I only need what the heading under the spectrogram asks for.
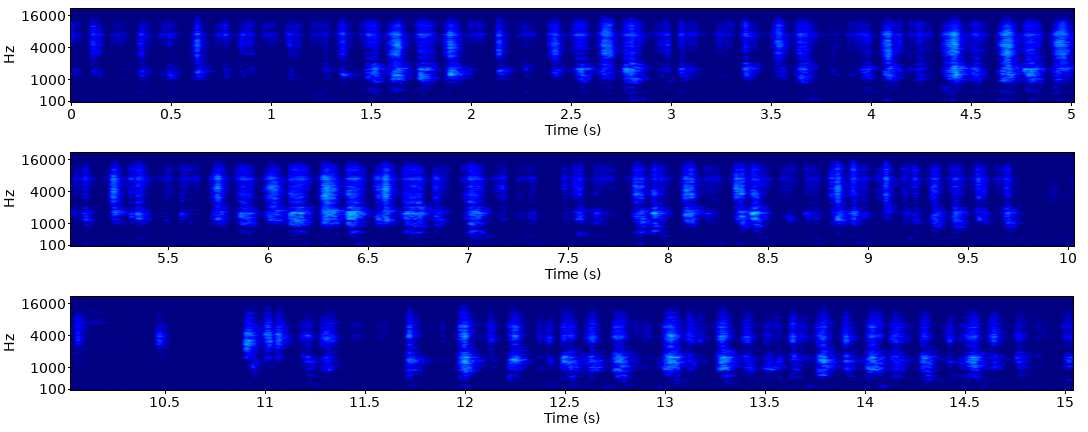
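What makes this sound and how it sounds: A wooden stick scratches hard, quick strokes across a flat black-coated scratch-art paper card, making a dry, bright rasping scrape that repeats in uneven bursts. The scratching is quiet and continuous, with a brief lull around the ten-second mark before the strokes resume over a faint steady hum.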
